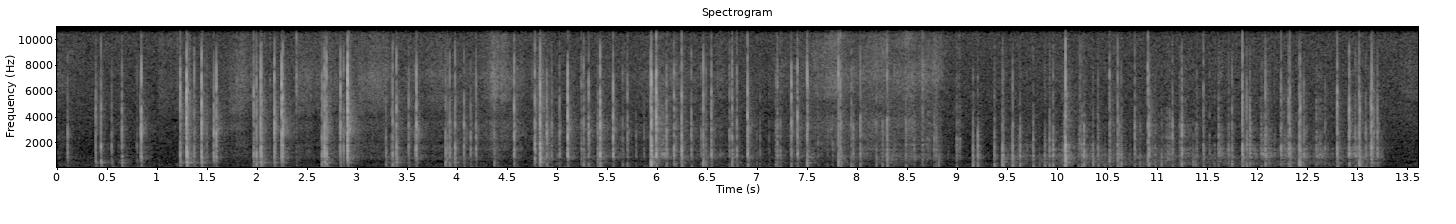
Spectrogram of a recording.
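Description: Dense bursts of quick taps and scratchy nail strokes, each dying at once, with a soft low thump under the taps. A firm, glossy hardcover book lying closed; the stiff board deadens the hits while the slick coating adds a bright scratch. Small room.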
